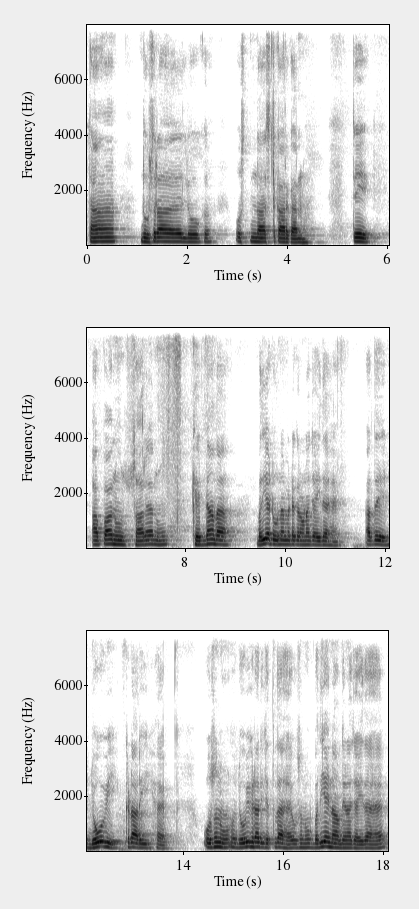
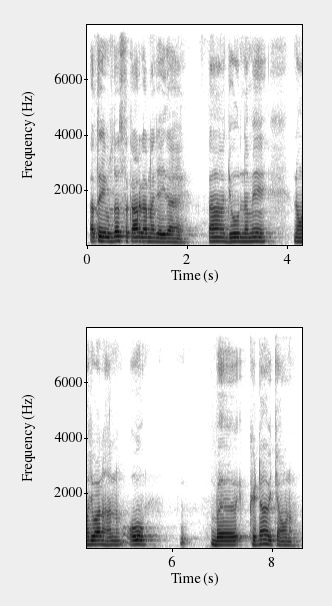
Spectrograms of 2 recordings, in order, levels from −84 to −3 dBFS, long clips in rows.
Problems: background sounds at intervals, background conversations at intervals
